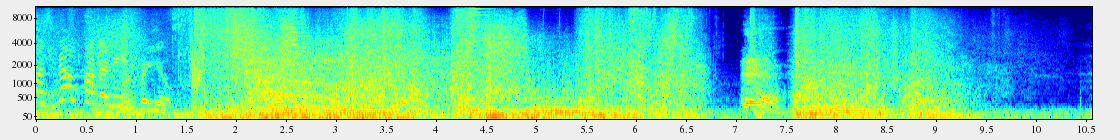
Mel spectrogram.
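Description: Magic spells blast and crackle in a fight.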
